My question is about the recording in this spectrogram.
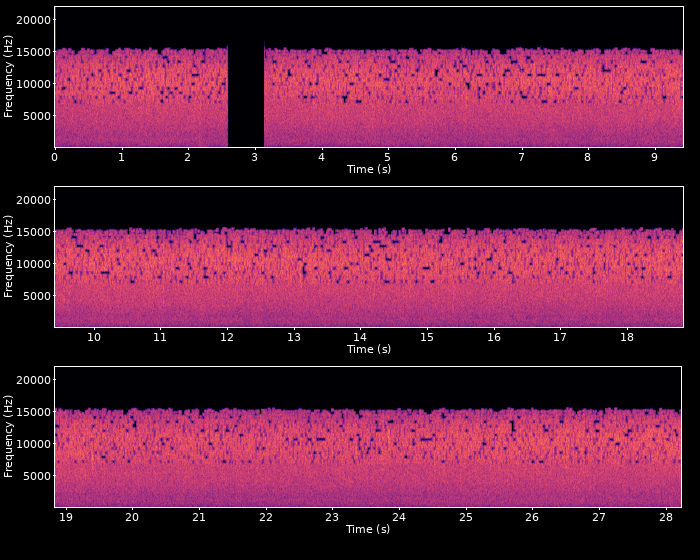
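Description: Heavy rain pouring down in a storm, a dense, steady hiss. It cuts out completely for a moment about three seconds in.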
